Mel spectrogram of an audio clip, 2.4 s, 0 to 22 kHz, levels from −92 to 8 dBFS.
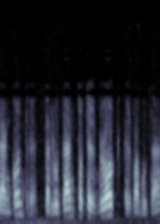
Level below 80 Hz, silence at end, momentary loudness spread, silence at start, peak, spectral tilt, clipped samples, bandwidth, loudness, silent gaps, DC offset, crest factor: -62 dBFS; 0 s; 11 LU; 0 s; -2 dBFS; -7.5 dB/octave; under 0.1%; 4.7 kHz; -21 LUFS; none; under 0.1%; 18 dB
